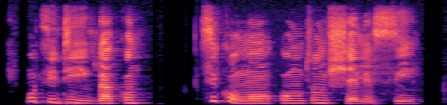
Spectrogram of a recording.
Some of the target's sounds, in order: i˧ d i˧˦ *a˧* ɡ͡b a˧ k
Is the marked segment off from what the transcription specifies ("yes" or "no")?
yes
